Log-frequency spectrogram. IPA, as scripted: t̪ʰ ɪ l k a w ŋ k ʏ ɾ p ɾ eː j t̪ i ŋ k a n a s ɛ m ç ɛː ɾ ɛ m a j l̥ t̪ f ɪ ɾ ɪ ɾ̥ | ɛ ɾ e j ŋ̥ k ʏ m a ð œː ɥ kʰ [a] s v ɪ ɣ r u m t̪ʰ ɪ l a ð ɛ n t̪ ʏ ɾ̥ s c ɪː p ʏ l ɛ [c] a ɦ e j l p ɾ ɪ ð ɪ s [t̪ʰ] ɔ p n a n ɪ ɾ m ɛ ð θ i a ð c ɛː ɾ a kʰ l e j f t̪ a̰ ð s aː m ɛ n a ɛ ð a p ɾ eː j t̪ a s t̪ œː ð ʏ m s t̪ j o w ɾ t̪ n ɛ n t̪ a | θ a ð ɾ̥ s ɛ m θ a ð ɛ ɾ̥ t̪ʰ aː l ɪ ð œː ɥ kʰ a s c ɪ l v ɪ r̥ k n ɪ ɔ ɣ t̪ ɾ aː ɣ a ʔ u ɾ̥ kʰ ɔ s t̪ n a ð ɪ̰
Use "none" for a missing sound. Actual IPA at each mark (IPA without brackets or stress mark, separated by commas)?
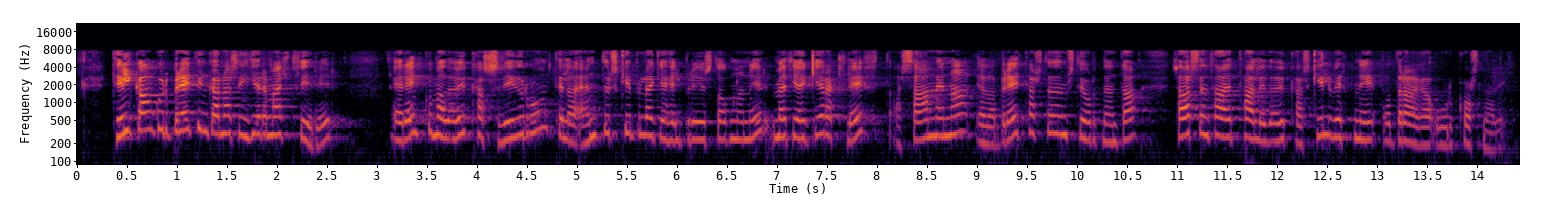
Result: a, c, t̪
